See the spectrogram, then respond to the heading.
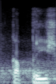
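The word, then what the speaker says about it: capricious: अगले वर्ड की तरफ चलते हैं, अगला वर्ड है आपका कप्रीश वर्ड बहुत अच्छा है, कप्रीश को आप ध्यान से देखिएगा, उच्चारण ध्यान रखिए इसका, कप्रीश होगा।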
